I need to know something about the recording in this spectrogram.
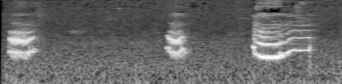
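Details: Cat in heat giving three drawn-out, nasal meows, each under a second, the last longer and wavering; quiet, with a faint low hum in the background.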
